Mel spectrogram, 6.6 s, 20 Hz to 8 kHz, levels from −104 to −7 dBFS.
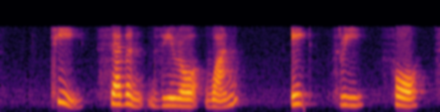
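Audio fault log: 0.39–0.42 s, 2.17–2.20 s, 4.54–4.57 s: packet loss with pitch repetition. Each 30 ms gap, fitting three 10 ms packets, is filled by repeating the last pitch period, so it sounds like a brief buzzy hold rather than a click or dropout.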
